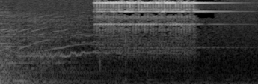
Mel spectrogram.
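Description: A short, rising swoosh gives way to about a second of shrill, high-pitched alarm clock ringing, steady and fairly loud, then it cuts off abruptly.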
